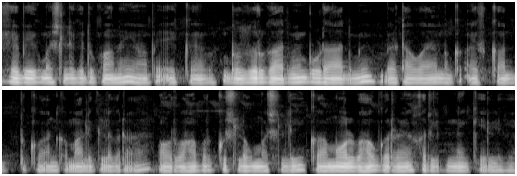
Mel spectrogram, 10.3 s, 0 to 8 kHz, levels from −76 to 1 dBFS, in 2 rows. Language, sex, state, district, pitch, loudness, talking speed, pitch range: Hindi, male, Uttar Pradesh, Muzaffarnagar, 95 Hz, -20 LUFS, 230 wpm, 95-100 Hz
